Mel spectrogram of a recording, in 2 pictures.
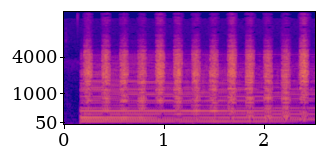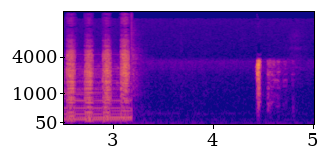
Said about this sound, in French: Euh, c'est du bon rock là.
